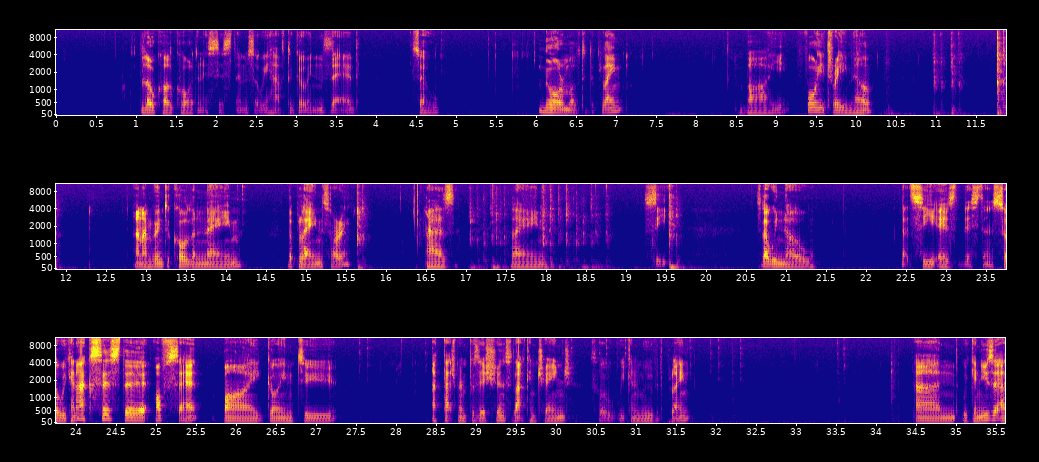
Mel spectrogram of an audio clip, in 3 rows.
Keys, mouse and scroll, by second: 2.9 click, 4.5 click, 8.0 scroll down 1, 9.5 middle click, 14.2 click, 15.7 F2, 16.8-19.1 typing, 19.5 Return, 26.0 click, 27.6 click, 28.4 click, 30.1 click, 30.6 click, 30.8 click, 31.6 click, 31.9 click, 32.2 click, 33.5 click, 34.2 middle click.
